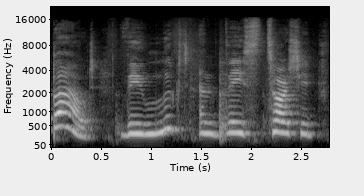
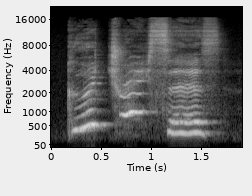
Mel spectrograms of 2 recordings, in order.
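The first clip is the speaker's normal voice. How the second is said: sudden, loud, high gasped-out cry; 7 semitones higher, 5 dB louder than usual. A character swoops into a show tent and sees another character, gasping. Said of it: "gasped Maisie".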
